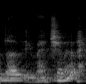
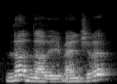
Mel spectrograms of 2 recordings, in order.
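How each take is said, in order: First: Said in the usual way. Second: Punchline delivered louder, ending on a rise; louder retake. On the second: Shown as a demonstration. Spirit redoing his line for Scrooge, louder. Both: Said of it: "That one was well telegraphed".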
